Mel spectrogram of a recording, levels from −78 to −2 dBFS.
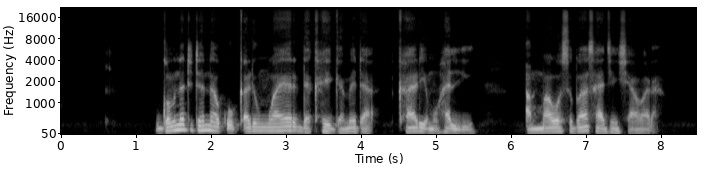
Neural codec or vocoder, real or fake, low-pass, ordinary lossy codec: autoencoder, 48 kHz, 32 numbers a frame, DAC-VAE, trained on Japanese speech; fake; none; none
